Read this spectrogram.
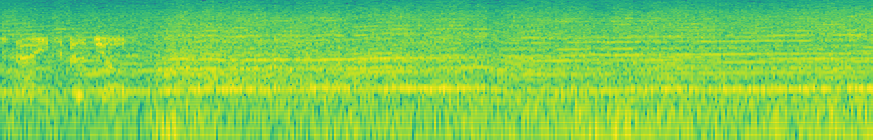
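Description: A racing car engine whines at high revs and changes pitch through gear shifts.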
